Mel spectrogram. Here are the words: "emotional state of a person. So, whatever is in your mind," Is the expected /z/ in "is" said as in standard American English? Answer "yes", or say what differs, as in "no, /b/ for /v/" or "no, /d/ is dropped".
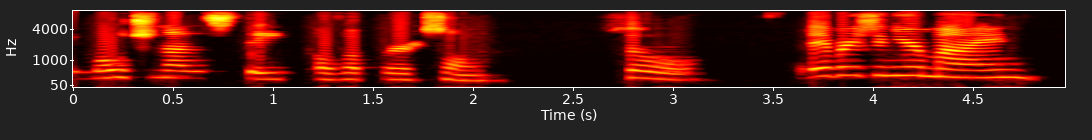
no, /s/ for /z/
